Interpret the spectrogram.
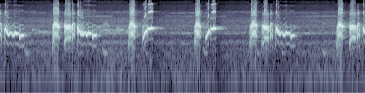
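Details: Female sooty-headed bulbul calling to the male, used as a lure and training call for bulbuls; uneven bursts of bright chirpy notes, each quickly stuttered then falling away, about six bursts in under four seconds, clean background.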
